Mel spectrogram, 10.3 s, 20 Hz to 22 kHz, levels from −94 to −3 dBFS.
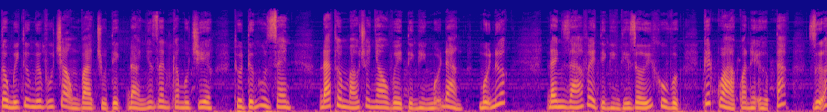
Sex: female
